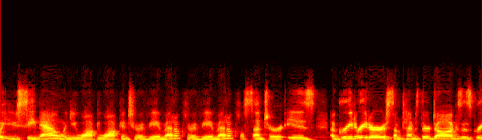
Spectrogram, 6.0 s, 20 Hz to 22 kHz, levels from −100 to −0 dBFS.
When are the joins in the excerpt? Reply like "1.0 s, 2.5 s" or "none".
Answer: 1.2 s, 2.3 s, 4.1 s, 4.4 s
